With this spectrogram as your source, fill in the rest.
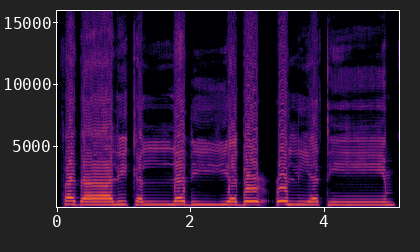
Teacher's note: عین کی ادائیگی حلق کے درمیان والے حصے سے ہے جو کہ اس پہ تشدید ہے تو ہم عین کو 2 حرف کے برابر پڑھیں گے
